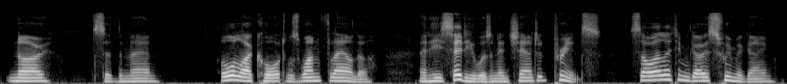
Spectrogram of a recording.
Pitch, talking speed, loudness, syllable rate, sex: 155 Hz, 190 wpm, -17 LUFS, 5.2 syllables/s, male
